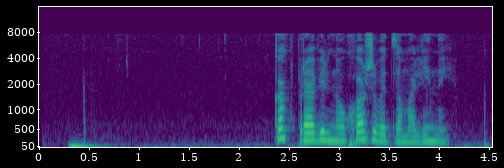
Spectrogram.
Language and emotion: Russian, neutral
